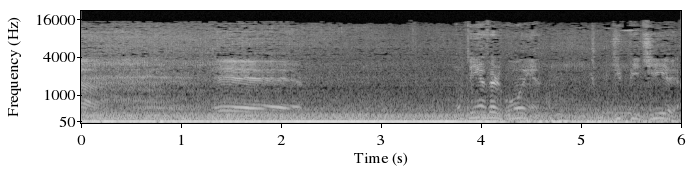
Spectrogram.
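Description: Low, steady engine and road rumble inside a school van's cabin while driving; the rumble drops away about four seconds in as the van eases off.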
